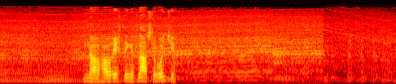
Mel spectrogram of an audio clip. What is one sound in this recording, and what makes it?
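A Formula One car's engine screams at high revs.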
